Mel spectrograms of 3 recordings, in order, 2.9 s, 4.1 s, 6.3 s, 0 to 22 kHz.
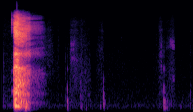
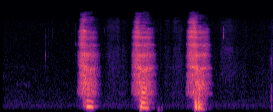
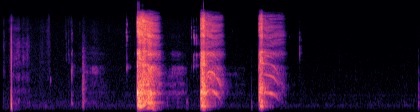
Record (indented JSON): {
  "cough_length": "2.9 s",
  "cough_amplitude": 29739,
  "cough_signal_mean_std_ratio": 0.2,
  "exhalation_length": "4.1 s",
  "exhalation_amplitude": 8609,
  "exhalation_signal_mean_std_ratio": 0.35,
  "three_cough_length": "6.3 s",
  "three_cough_amplitude": 32060,
  "three_cough_signal_mean_std_ratio": 0.23,
  "survey_phase": "beta (2021-08-13 to 2022-03-07)",
  "age": "65+",
  "gender": "Female",
  "wearing_mask": "No",
  "symptom_other": true,
  "smoker_status": "Never smoked",
  "respiratory_condition_asthma": false,
  "respiratory_condition_other": false,
  "recruitment_source": "REACT",
  "submission_delay": "3 days",
  "covid_test_result": "Negative",
  "covid_test_method": "RT-qPCR",
  "influenza_a_test_result": "Negative",
  "influenza_b_test_result": "Negative"
}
